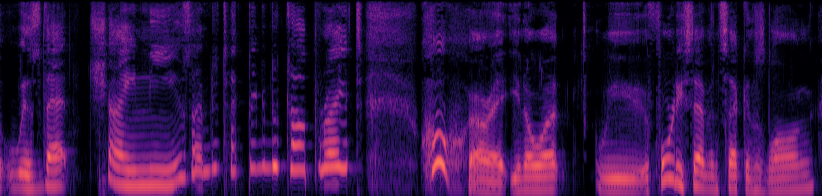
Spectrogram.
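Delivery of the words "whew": a sudden high-pitched whew of shock; jolted by the noise, let out a high whew; startled high whew. Real, not acted. Reacting to a blaring video clip, a high startled whew.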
